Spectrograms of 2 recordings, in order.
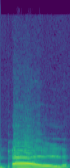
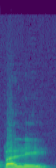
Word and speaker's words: Paille: trouble with his name marcel pall or palais depends english or a french translation now joseph marcel raja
